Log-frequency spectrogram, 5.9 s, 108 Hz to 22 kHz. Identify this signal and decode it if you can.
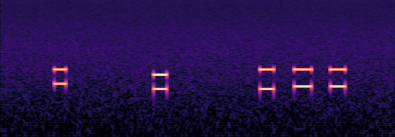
DTMF, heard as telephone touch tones, dialled by hand, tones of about 220 ms. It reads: 9 1 366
